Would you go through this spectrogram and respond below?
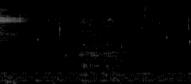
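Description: An orchid lowered back into its water culture container, soft faint drips and small splashes of water, gentle and close, with no voices.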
